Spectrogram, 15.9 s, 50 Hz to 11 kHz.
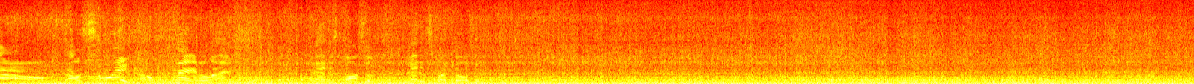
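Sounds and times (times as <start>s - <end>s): motorboat engine running: 0.0s - 15.9s
water rushing past hull: 0.0s - 15.9s.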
